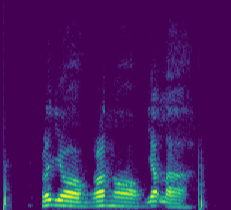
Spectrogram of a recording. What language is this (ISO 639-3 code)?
tha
